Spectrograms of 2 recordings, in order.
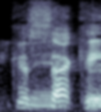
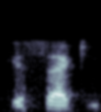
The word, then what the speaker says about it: Gesicki: But the Mike Gesicki out of Penn State I think I'm pronouncing his name Gesicki, correct. no, it's Mike Gesicki, yeah.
